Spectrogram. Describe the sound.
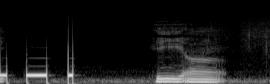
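After a caller hangs up, the telephone line gives three short, steady electronic beeps at one pitch, then a pause before a voice begins speaking.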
